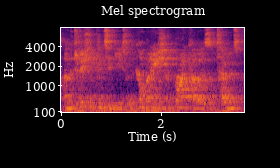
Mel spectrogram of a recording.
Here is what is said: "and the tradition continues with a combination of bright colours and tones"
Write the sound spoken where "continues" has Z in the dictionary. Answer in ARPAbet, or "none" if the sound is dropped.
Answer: Z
